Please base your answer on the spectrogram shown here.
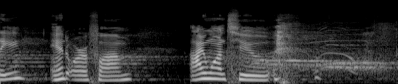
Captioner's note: cheering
